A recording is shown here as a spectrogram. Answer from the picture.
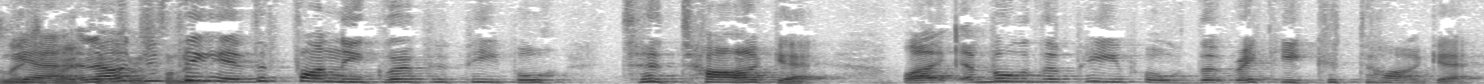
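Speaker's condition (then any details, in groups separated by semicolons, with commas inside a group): Athetoid cerebral palsy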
